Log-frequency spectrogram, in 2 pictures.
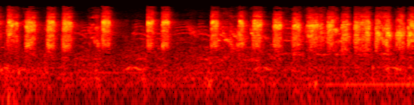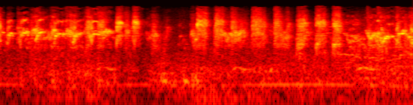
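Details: Captive budgies in an aviary repeat rapid, sharp chirps in quick rhythmic runs, overlapping with buzzy warbling chatter in the middle section.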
